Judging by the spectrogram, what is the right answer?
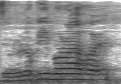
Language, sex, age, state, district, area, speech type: Assamese, male, 30-45, Assam, Lakhimpur, rural, spontaneous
